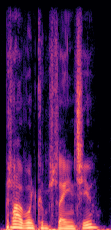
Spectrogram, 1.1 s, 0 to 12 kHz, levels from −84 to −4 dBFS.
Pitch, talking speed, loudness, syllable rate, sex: 130 Hz, 320 wpm, -15 LUFS, 7.3 syllables/s, male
